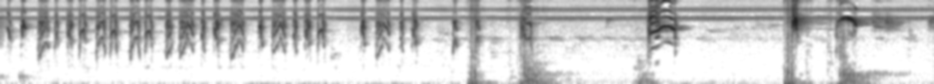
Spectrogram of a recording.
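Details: Rival-challenging crested jay: a quick rattling run of sharp high chips for about two and a half seconds, then silence broken by thumps, two thin upslurred whistles and a persistent high whine.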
